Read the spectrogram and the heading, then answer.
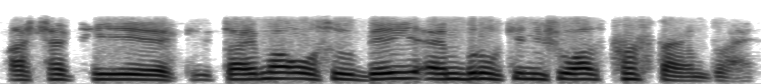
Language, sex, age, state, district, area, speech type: Kashmiri, male, 30-45, Jammu and Kashmir, Ganderbal, rural, conversation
